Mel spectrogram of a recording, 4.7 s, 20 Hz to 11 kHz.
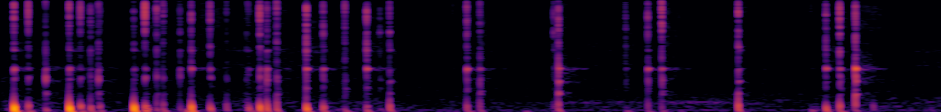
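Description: A small hollow glass perfume bottle with a cap is held in the hands close to the microphone while fingertips and nails tap and handle it. About 21 short, dry clicks and taps come at an irregular pace, with low knocks early on and a faint glassy ring near 1.3 kHz. The taps are crisp and die away almost instantly.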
